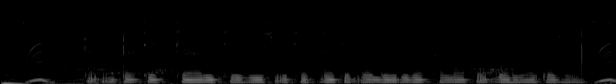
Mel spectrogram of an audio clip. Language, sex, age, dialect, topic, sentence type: Bhojpuri, male, 18-24, Southern / Standard, agriculture, question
